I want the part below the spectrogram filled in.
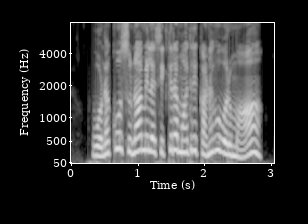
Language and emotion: Tamil, surprised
